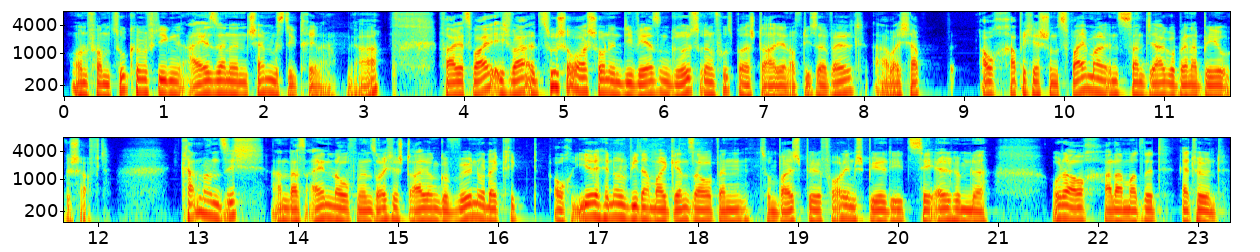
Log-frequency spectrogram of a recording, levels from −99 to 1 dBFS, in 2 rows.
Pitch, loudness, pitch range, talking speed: 115 Hz, -18 LUFS, 105-125 Hz, 175 wpm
